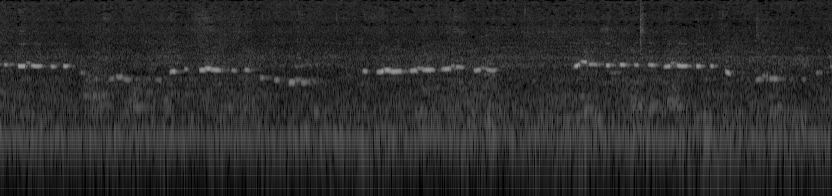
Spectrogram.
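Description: A man whistling a melody with a warbling tone, in short phrases that step up and down.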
